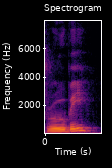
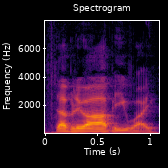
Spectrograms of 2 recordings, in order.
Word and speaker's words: RWBY: back I did finish Ruby so RWBY I think last week I pronounced it wrby so sorry if I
